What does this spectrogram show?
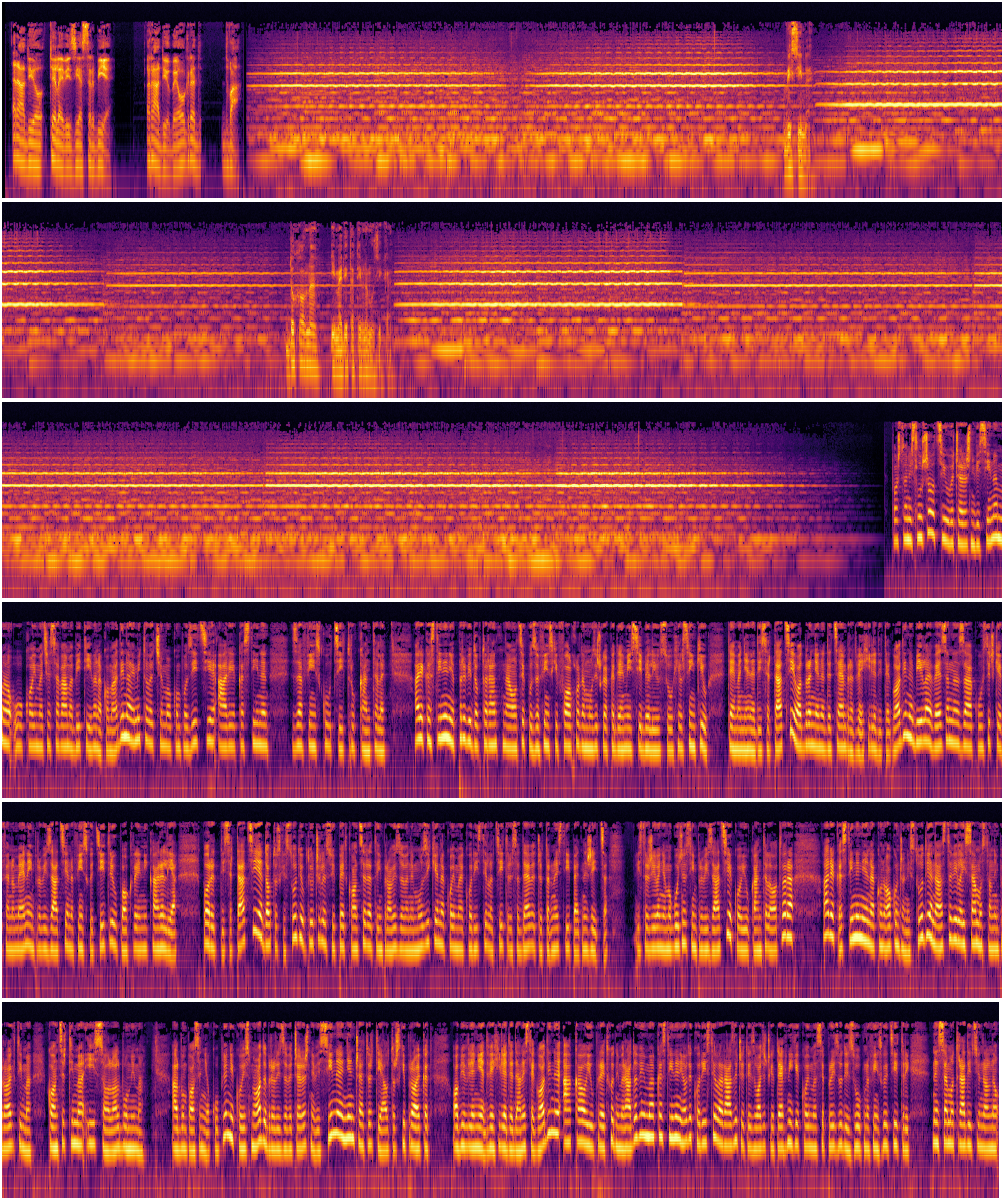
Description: импровизације на традиционалној финској цитри кантеле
